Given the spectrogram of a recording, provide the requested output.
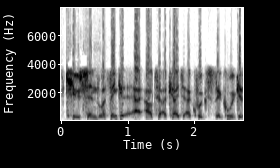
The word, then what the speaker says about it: Kussin: consensus oh my correct my pronunciation of your last name if it's wrong I'm saying kusen am I right ah cuson think I'll a quick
